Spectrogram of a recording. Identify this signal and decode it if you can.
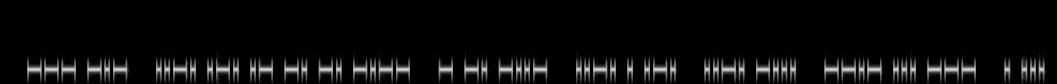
Morse code, heard as a keyed tone, about 28 wpm, 700 Hz. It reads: OK FRANNY TNX FER FB QSO ES
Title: Practice QSO - Exchange 4 - Ending - 28wpm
